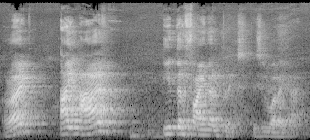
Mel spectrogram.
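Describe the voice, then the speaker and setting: A man teaching a Torah class questions his students and often restarts his sentences. His voice runs on the high side with big pitch swings, a sharp tone and a moderate pace, in a very echoey room with faint background noise.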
